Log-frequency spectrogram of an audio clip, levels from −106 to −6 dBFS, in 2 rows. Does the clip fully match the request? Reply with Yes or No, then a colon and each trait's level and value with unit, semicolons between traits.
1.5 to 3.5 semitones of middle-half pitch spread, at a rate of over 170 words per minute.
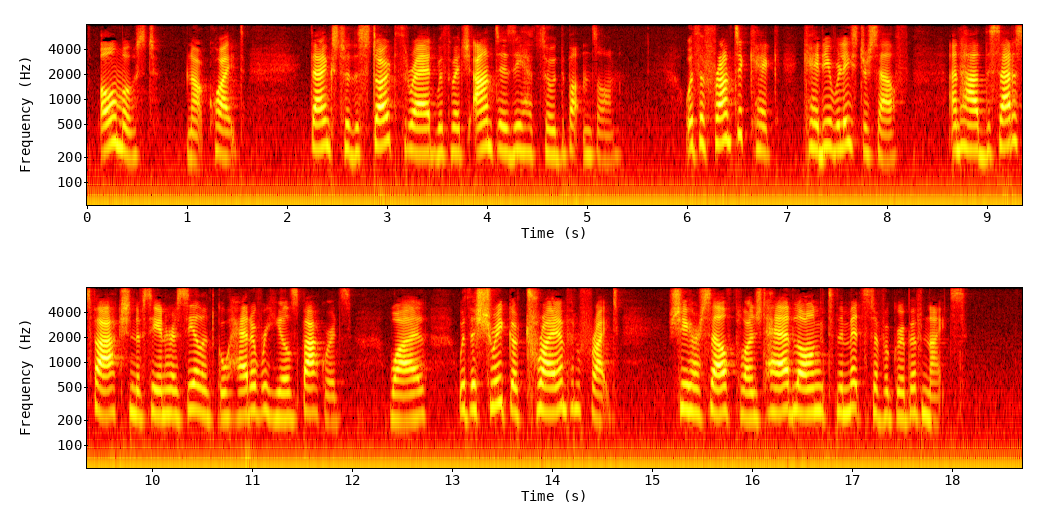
Yes: average, 2.8 semitones; average, 185 wpm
